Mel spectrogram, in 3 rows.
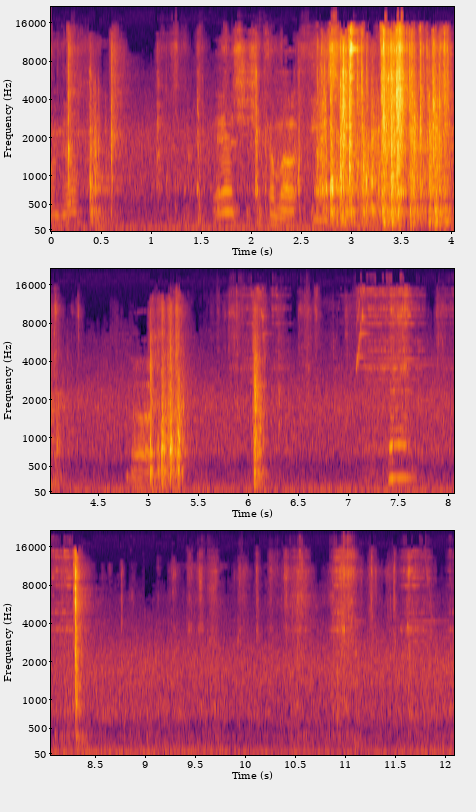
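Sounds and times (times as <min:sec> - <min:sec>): metal parts clicking and knocking: 0:02.0 - 0:04.2.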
